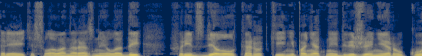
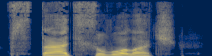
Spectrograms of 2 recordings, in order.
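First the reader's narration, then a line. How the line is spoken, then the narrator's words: Sudden full-throated yell. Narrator (Russian): неожиданно заорал Фриц во все горло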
